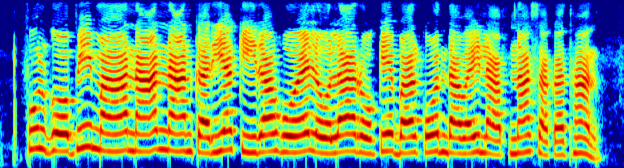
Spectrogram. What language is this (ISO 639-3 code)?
hne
